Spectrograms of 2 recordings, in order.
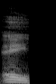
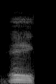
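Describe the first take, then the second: First: It is said in a stern, firm tone. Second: It is said in a soft, easygoing tone. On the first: The wrongdoer is being held accountable. The speaker calls it right. "instead of a stern" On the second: The wrongdoing is being let slide. The speaker calls it wrong. "it's that soft tone"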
